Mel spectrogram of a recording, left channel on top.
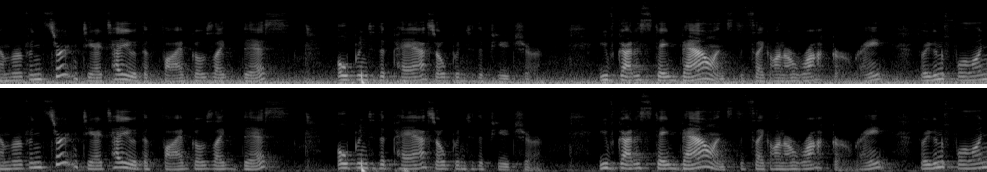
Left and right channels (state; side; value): noise; left; rumble, 1 dB below the sound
